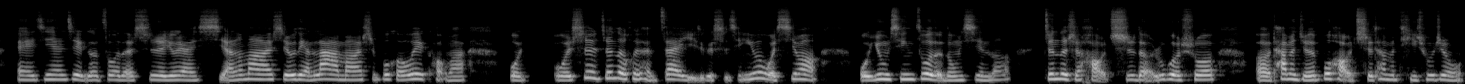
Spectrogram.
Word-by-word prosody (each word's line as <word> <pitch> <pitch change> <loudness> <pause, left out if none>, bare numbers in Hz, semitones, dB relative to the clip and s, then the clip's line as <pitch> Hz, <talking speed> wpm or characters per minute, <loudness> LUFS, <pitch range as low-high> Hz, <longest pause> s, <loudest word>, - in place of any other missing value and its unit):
“哎， 205 -1 -4
今 225 +2 -5
天 225 -1 -2
这 225 -2 +1
个 200 0 -2
做 210 +2 -4
的 195 - -1
是 200 +1 -1
有 200 - +3
点 200 -1 0
儿 190 - -3
咸 210 -1 -4
了 220 - -2
吗？ 235 -1 +2
是 230 -1 -2
有 220 - +7
点 215 -2 +1
辣 235 -1 +4
吗？ 210 -1 -1
是 210 - -10
不 230 0 -1
合 210 -3 -2
胃 240 +2 +3
口 235 - -7
吗？” 185 +1 -5 0.4
我 190 -2 0 0.3
我 190 -1 +1
是 290 +10 -2
真 290 +2 -1
的 265 -3 +5
会 245 -1 0
很 195 -6 -4
在 225 +2 +2
意 200 - -1
这 - - -5
个 190 - -2
事 - - -9
情， 205 - -10
因 245 +4 0
为 285 - +2
我 255 - +3
希 185 +7 -4
望 230 -3 0 0.4
我 190 - +5
用 235 +4 +4
心 235 +1 +1
做 240 0 +6
的 - - +3
东 195 0 -1
西 200 +1 -4
呢， 205 +6 -7 0.3
真 245 0 +3
的 240 -2 +6
是 220 -2 -3
好 210 - -1
吃 215 0 -4
的。 205 -1 0
如 210 +3 0
果 225 -3 +5
说， 220 0 0 0.4
呃， 190 -1 +2
他 245 +7 +3
们 240 -1 +3
觉 195 - +2
得 200 - +3
不 255 +4 +3
好 240 - +2
吃， 195 - -3
他 240 +5 -4
们 215 -1 -2
提 205 -2 -7
出 215 +3 -3
这 220 - 0
种 195 +1 -4
215 Hz, 305 characters per minute, -24 LUFS, 200-235 Hz, 0.4 s, 有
